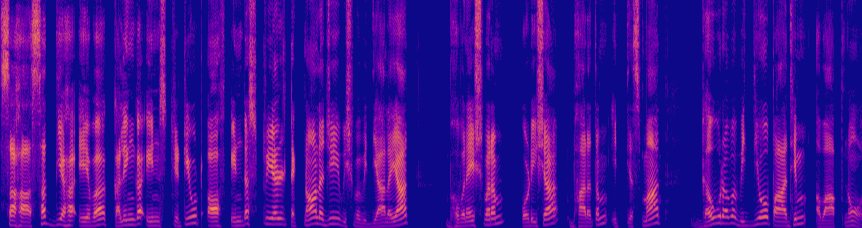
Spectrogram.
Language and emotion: Sanskrit, neutral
